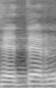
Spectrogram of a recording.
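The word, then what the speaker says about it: Aeterni: eterna y patrice es eterna y se escribe con el diptongo latino hay a eterna eterna y patrice y propiciando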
